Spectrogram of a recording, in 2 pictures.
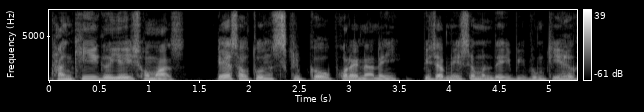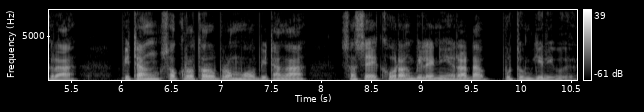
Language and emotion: Bodo, neutral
